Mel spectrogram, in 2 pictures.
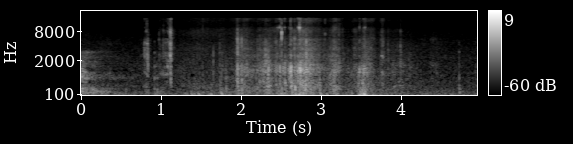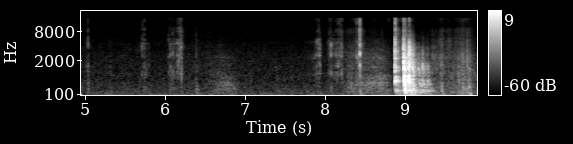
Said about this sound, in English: I'm going to trim off some of these little threads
